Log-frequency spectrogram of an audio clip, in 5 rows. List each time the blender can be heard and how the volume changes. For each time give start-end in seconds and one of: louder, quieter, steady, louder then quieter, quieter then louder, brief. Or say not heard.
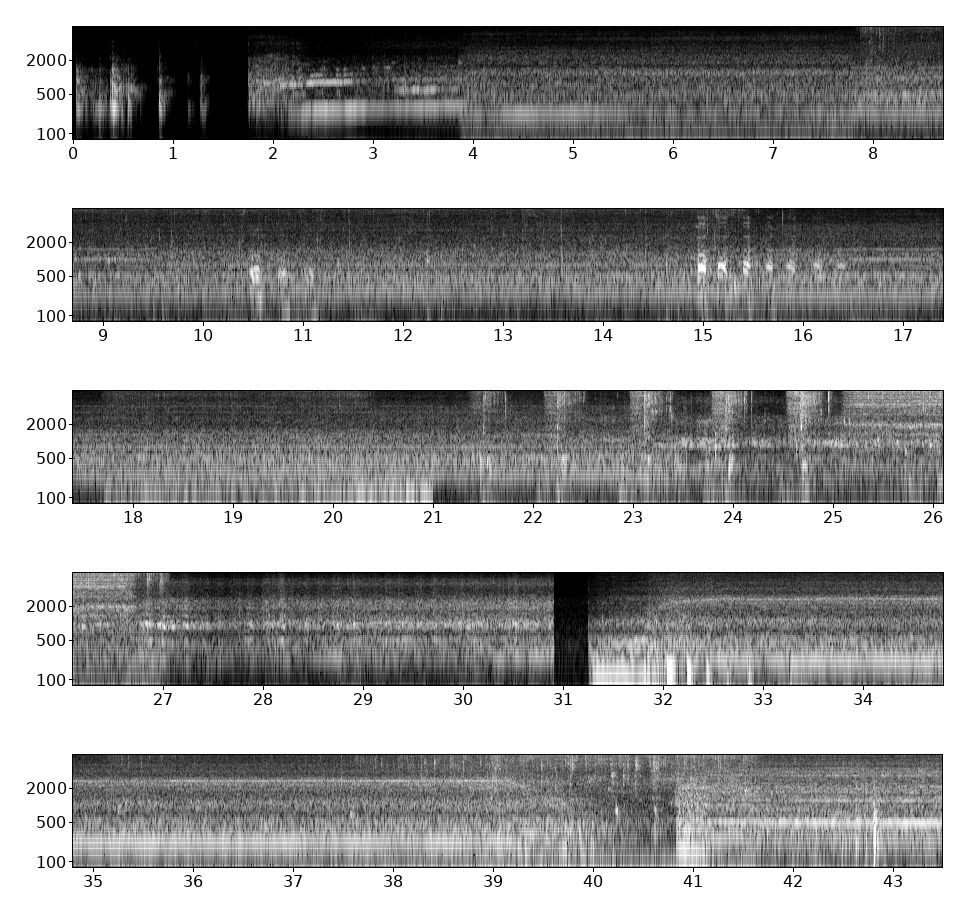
0.0-43.4 louder.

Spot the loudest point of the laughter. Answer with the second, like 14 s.
15 s.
